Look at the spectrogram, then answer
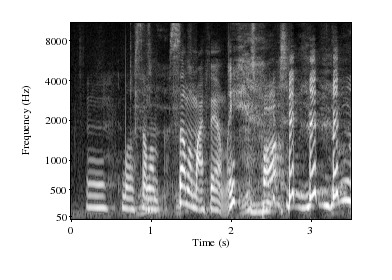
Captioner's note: laughs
